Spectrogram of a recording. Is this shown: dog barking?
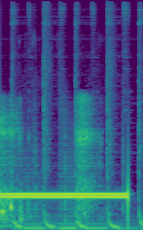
no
